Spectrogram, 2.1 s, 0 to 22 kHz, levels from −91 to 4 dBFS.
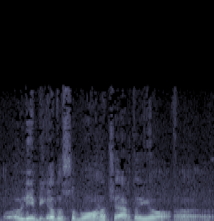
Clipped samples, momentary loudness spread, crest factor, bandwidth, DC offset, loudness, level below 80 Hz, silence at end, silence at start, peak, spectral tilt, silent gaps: under 0.1%; 6 LU; 18 dB; 13.5 kHz; under 0.1%; -29 LUFS; -50 dBFS; 0 s; 0 s; -12 dBFS; -6.5 dB/octave; none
